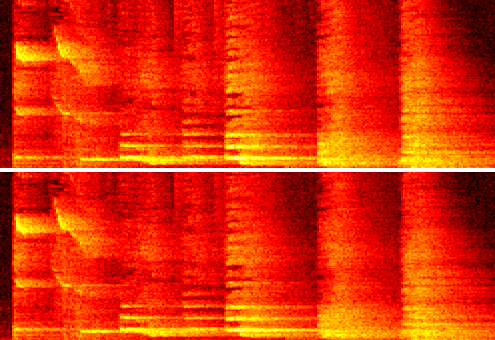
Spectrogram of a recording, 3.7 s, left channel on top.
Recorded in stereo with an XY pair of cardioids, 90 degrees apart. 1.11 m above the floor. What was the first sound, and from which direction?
A dog barking, 20° right.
